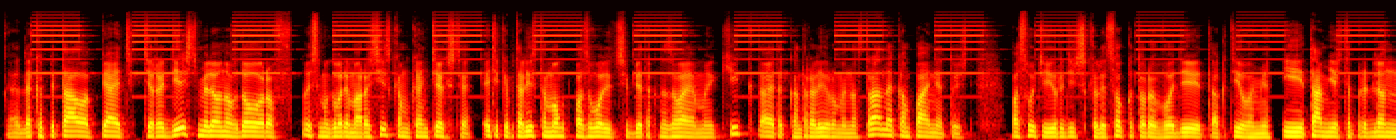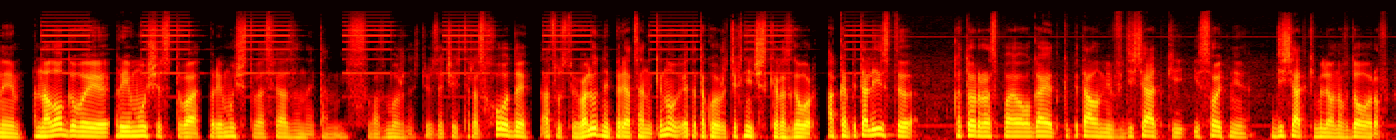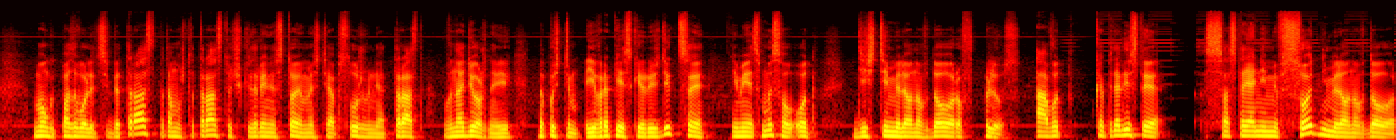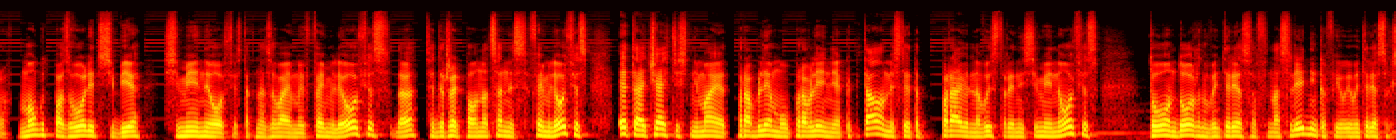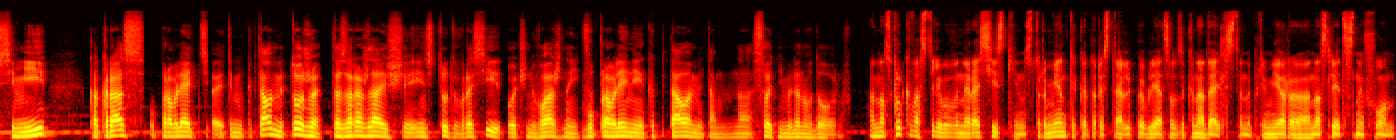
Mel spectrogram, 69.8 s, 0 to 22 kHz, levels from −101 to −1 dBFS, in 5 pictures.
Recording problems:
alarms or sirens; noticeable; throughout; 15 dB below the speech

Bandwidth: 15.5 kHz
